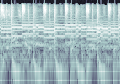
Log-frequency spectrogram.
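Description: Instrumental break of a Bhojpuri dance song with no vocals: an electronic beat of deep bass hits that each fall in pitch, repeating evenly, under held synth tones.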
